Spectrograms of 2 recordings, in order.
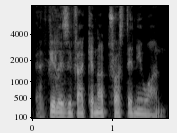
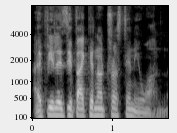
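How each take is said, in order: First: It is said in the speaker's own plain accent. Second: It is said in a French Canadian accent.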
